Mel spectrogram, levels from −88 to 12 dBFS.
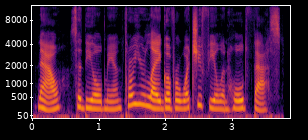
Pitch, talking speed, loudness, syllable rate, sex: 215 Hz, 230 wpm, -17 LUFS, 4.5 syllables/s, female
